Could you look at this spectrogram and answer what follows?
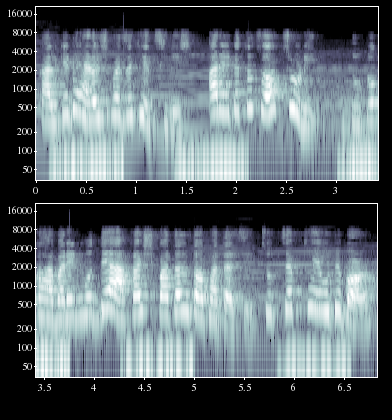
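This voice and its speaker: A very high, sharp voice of an irritable cartoon housewife played by a woman. She complains and scolds like a harried mother defending herself over household troubles. Music plays faintly behind her. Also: sing-song, brisk, exaggerated voice. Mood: scolding. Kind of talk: cartoon voice acting.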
